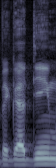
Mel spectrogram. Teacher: you can say it beadim with the e being partially pronounced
